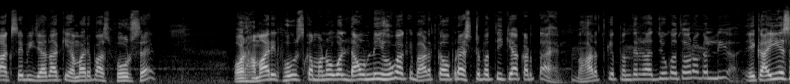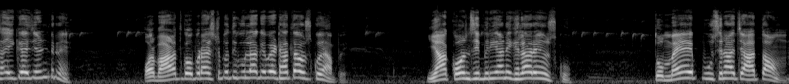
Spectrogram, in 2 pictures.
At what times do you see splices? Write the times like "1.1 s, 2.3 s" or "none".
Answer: 5.7 s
